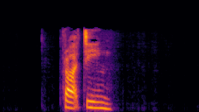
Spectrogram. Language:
Thai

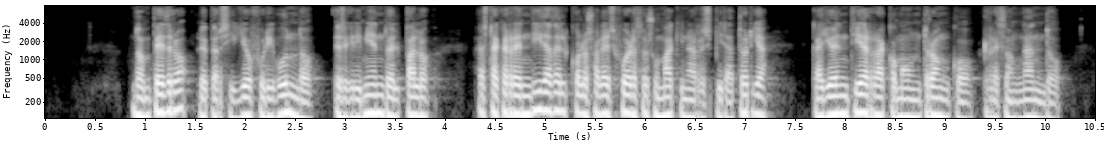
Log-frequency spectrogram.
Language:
Spanish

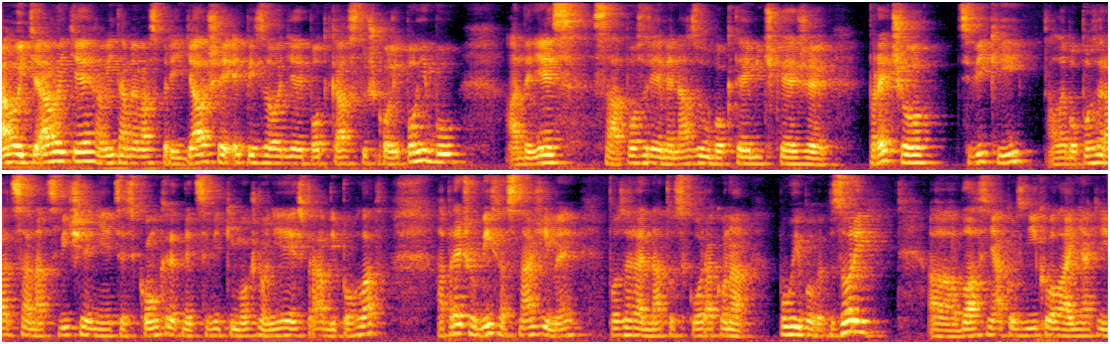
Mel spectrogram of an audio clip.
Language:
Slovak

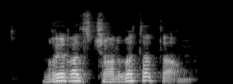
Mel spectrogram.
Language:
Kabyle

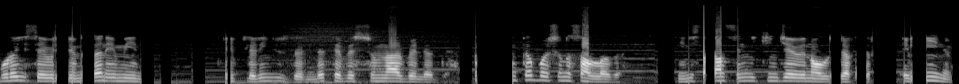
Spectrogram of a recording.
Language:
Turkish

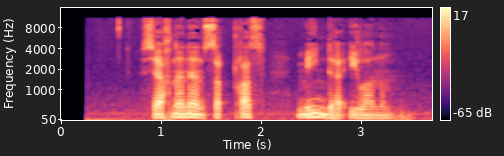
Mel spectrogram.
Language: Bashkir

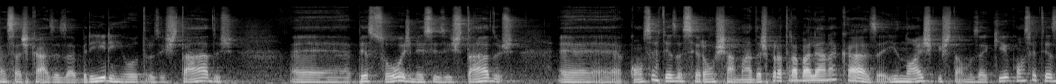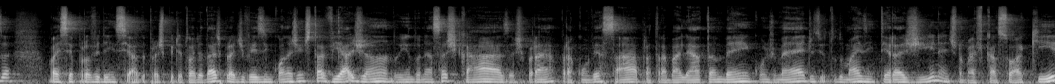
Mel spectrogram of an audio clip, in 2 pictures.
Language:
Portuguese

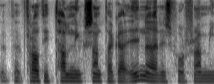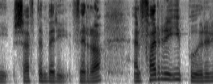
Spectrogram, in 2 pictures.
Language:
Icelandic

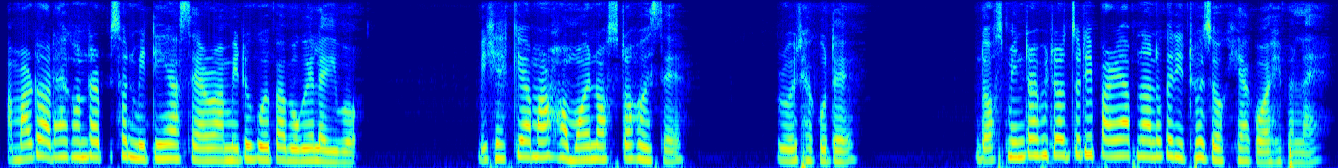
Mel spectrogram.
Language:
Assamese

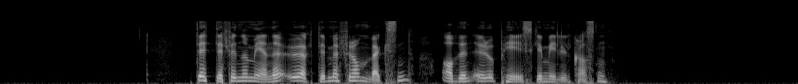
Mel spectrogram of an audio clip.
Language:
Norwegian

